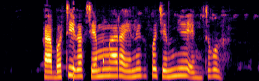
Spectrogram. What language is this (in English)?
Kalenjin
